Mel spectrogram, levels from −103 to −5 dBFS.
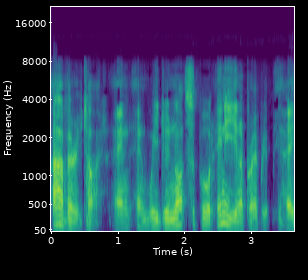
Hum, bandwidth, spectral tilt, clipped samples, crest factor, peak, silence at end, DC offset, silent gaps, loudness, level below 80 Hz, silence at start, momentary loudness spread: none; 8.6 kHz; -5 dB/octave; under 0.1%; 20 dB; -6 dBFS; 0 s; under 0.1%; none; -27 LUFS; -68 dBFS; 0 s; 10 LU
